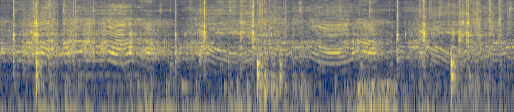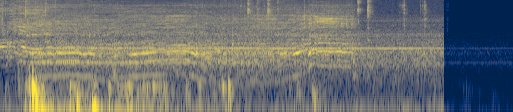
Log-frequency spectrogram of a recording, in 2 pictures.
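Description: A small electric motor whines, its pitch rising and falling.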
